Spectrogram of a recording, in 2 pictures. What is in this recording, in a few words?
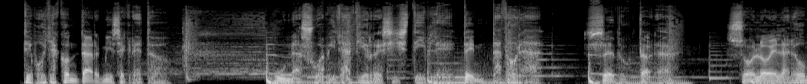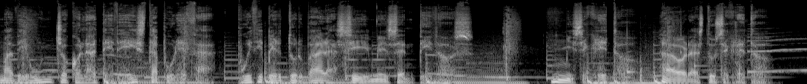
Spanish commercial; Español; España; actor de doblaje profesional en España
